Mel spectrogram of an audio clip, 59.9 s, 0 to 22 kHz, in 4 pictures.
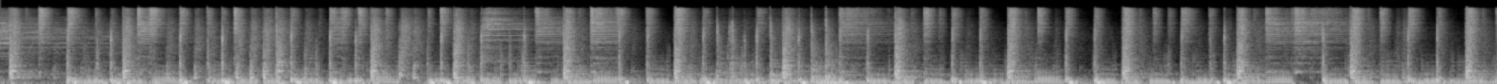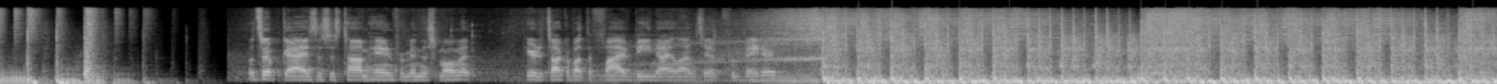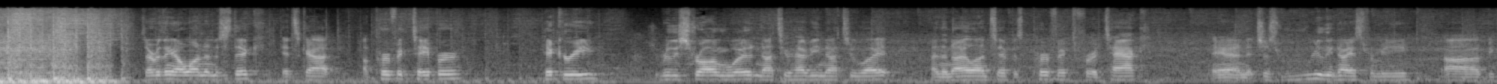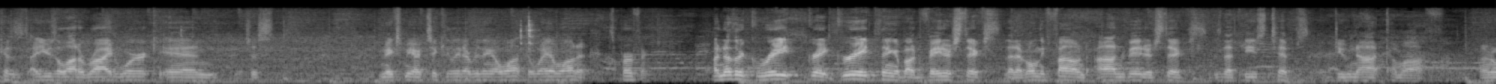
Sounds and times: Music: 0:00.0 - 0:17.3, 0:20.3 - 0:59.8
Speech: 0:17.4 - 0:22.8, 0:31.4 - 0:34.6, 0:35.4 - 0:41.4, 0:42.0 - 0:47.7, 0:48.7 - 0:59.8.

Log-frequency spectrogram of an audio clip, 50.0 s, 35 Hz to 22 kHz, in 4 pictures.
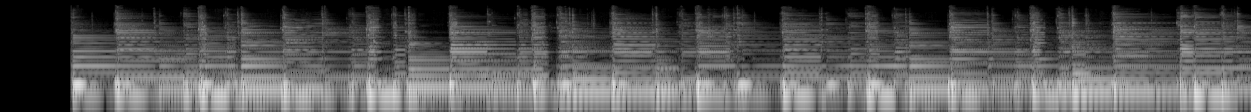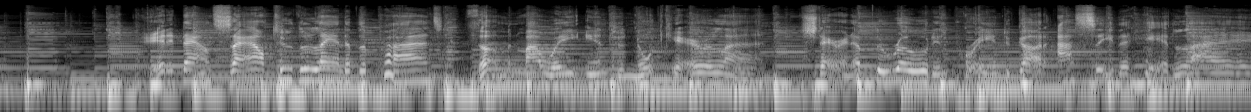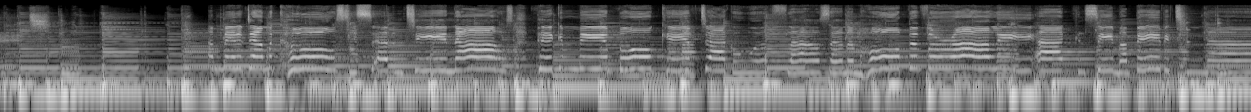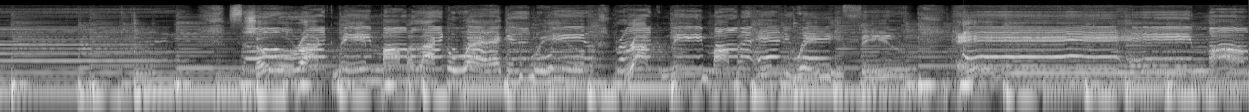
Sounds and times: Music: 0:00.7 - 0:50.0.

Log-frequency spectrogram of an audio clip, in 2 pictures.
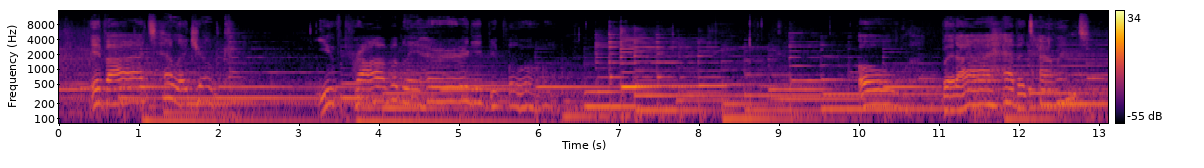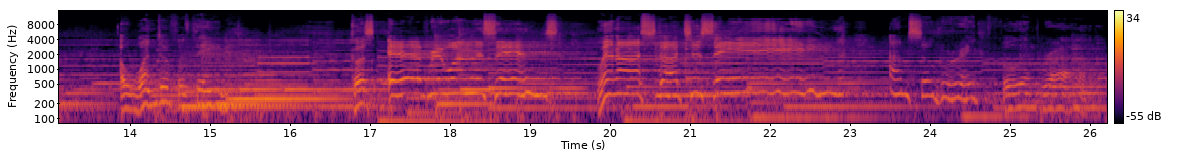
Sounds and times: Music: 0:00.0 - 0:26.2.

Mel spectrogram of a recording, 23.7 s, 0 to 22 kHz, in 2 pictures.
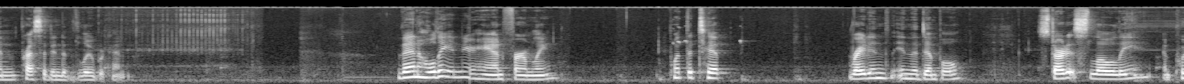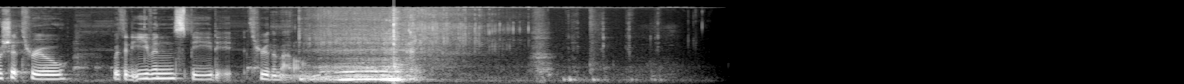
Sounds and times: Speech: 0:00.0 - 0:01.3, 0:04.0 - 0:05.6, 0:06.7 - 0:07.3, 0:08.5 - 0:09.7, 0:10.4 - 0:15.0
Drill: 0:14.9 - 0:16.8.

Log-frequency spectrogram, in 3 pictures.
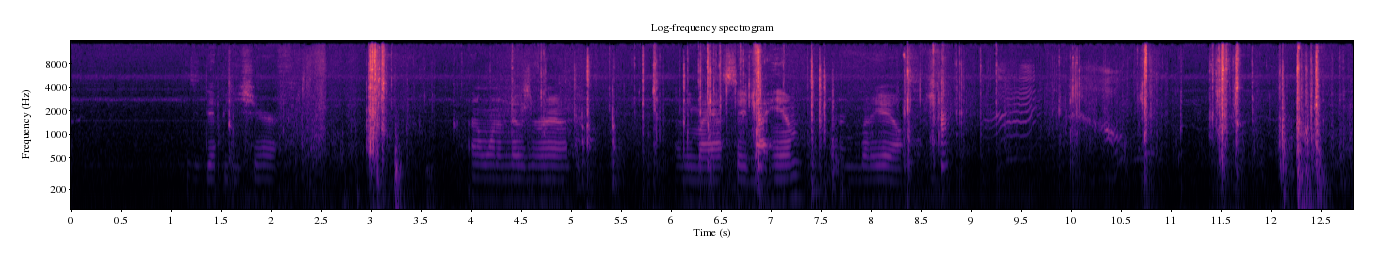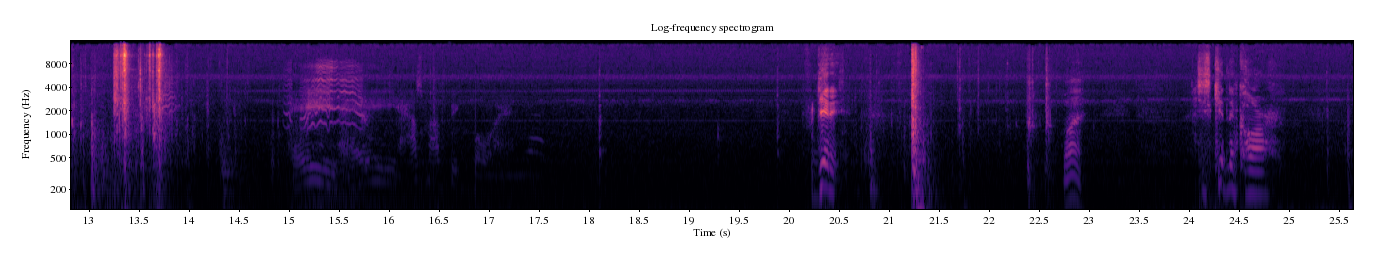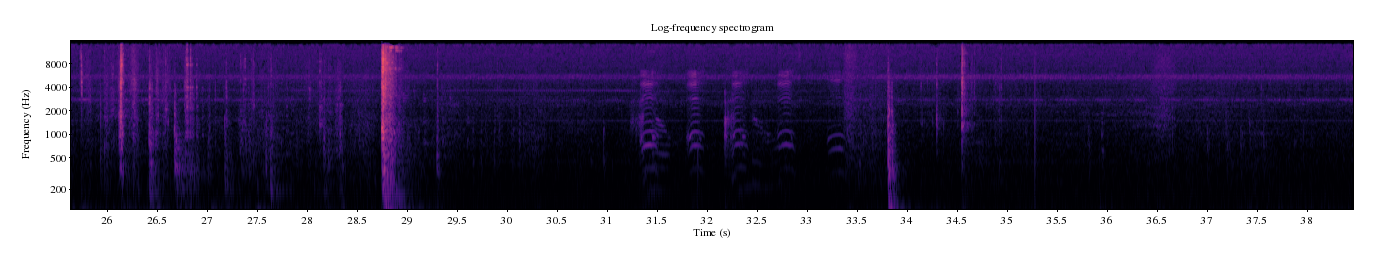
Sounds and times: Speech: 0:15.0 - 0:17.6.

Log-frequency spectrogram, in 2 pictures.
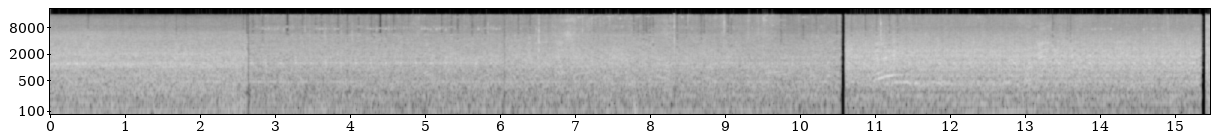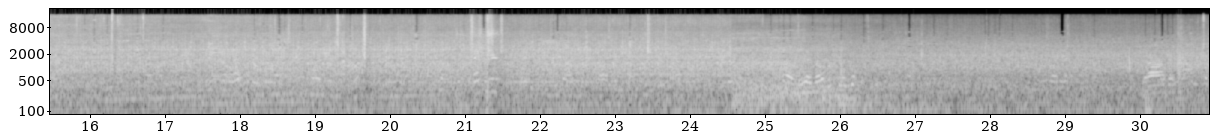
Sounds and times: Vehicle: 0:00.0 - 0:30.9
Speech: 0:10.9 - 0:13.8, 0:17.3 - 0:23.8, 0:25.2 - 0:27.2, 0:30.0 - 0:30.9.

